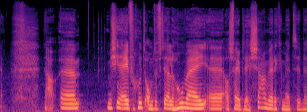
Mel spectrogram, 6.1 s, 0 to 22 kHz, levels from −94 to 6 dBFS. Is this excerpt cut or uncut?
uncut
